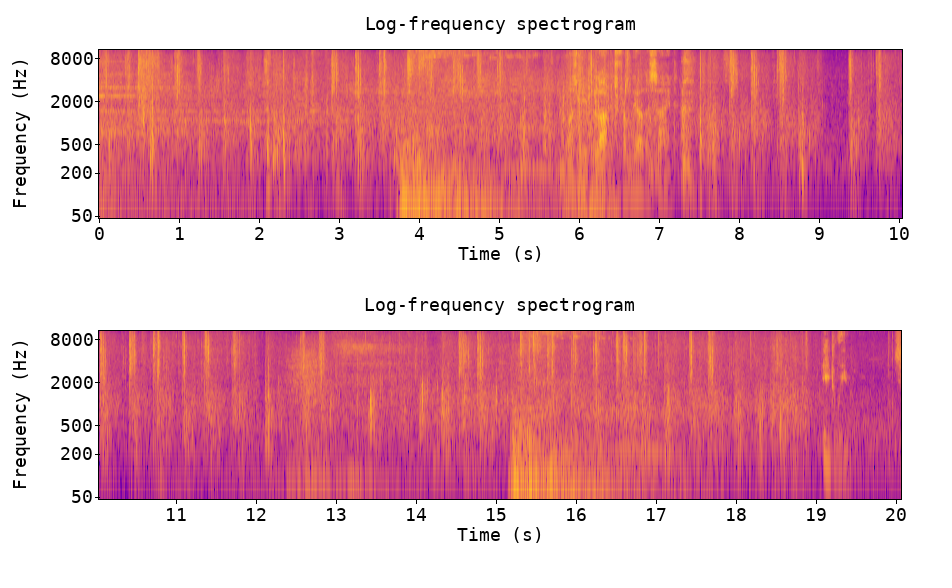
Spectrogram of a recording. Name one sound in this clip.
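Footsteps crunch quickly over dirt and wooden boards.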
